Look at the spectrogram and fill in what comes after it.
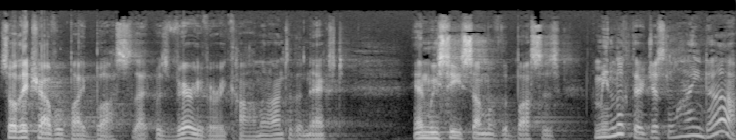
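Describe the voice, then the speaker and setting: With vocal fry and very wide pitch swings, a man speaks at a fairly quick pace amid audible room echo. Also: medium pitch for a man. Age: 70s. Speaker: retired professor. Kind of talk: lecture. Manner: halting.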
